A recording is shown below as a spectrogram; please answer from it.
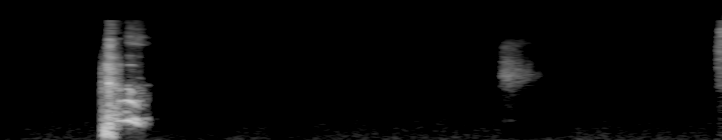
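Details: A single short cough in a quiet room from someone recovering from an illness and coughing a lot while studying late at night, followed by faint small noises.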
